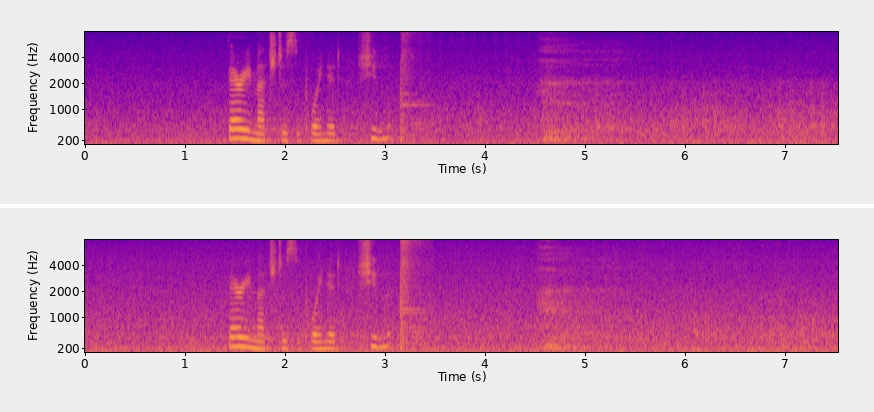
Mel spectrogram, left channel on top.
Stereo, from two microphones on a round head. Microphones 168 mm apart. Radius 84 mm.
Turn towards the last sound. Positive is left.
turn(degrees=-35)  # may be behind; listen again after turning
